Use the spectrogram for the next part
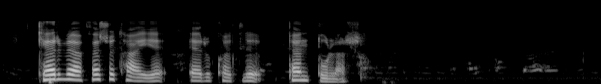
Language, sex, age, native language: Icelandic, female, 60-69, Icelandic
